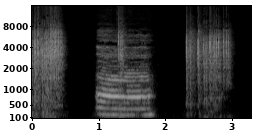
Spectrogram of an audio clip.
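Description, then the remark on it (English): Dice rattle and clatter across a hard tabletop in short bursts, rolled for a sword attack in a tabletop game, with a brief ringing, tonal sound between two rounds of rolling. “the sword will tell you how many dice to roll.”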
